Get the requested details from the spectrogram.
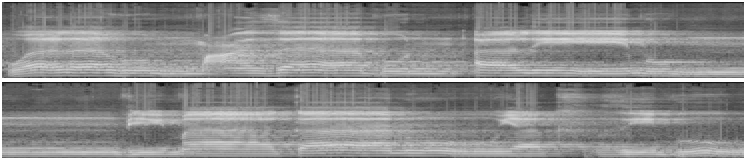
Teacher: Digunakan atau didengungkan di rongga hidung. Jadi cara membacanya iqlab itu adalah didengungkan di rongga hidung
